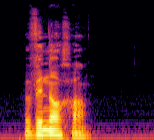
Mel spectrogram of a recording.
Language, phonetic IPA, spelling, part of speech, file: Polish, [vɨ̃ˈnɔxa], wynocha, interjection, Pl-wynocha.ogg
